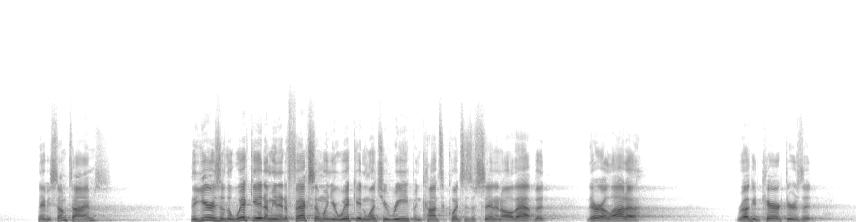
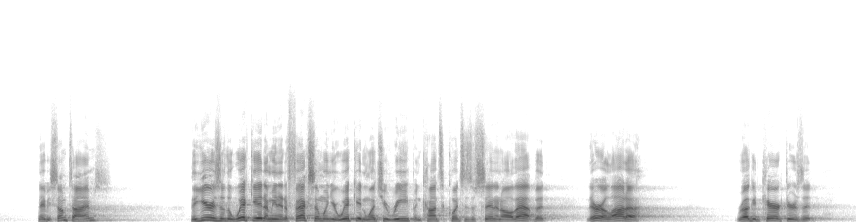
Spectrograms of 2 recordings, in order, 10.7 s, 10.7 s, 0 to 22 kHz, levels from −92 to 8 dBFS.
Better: neither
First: none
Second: none

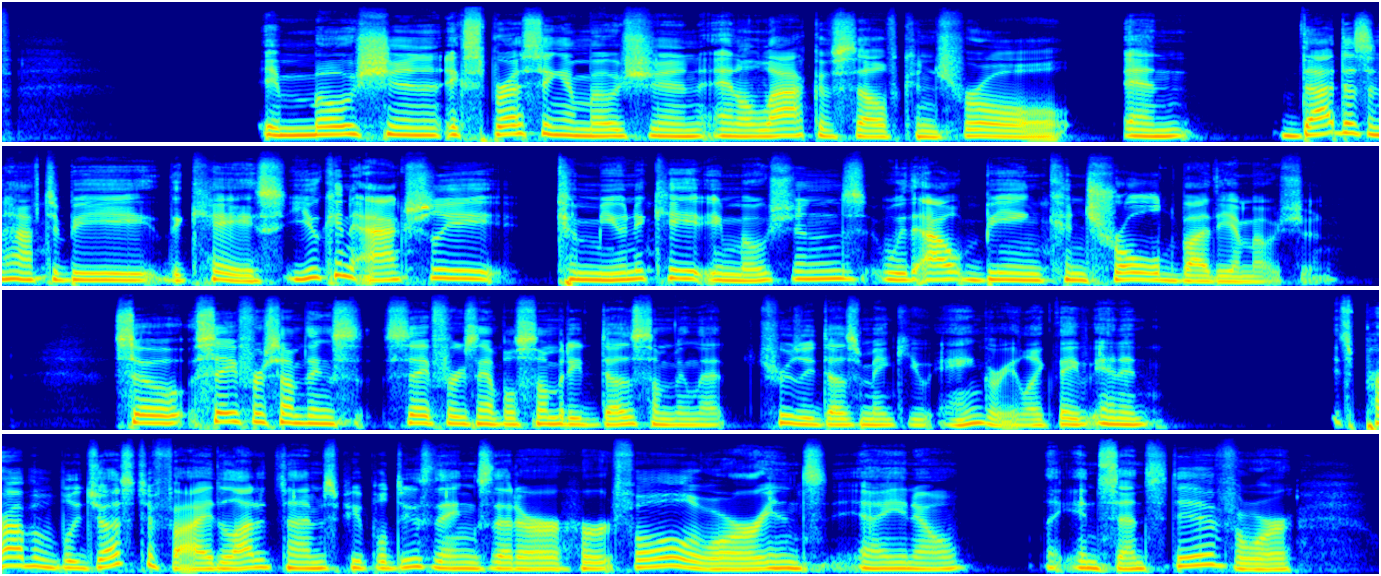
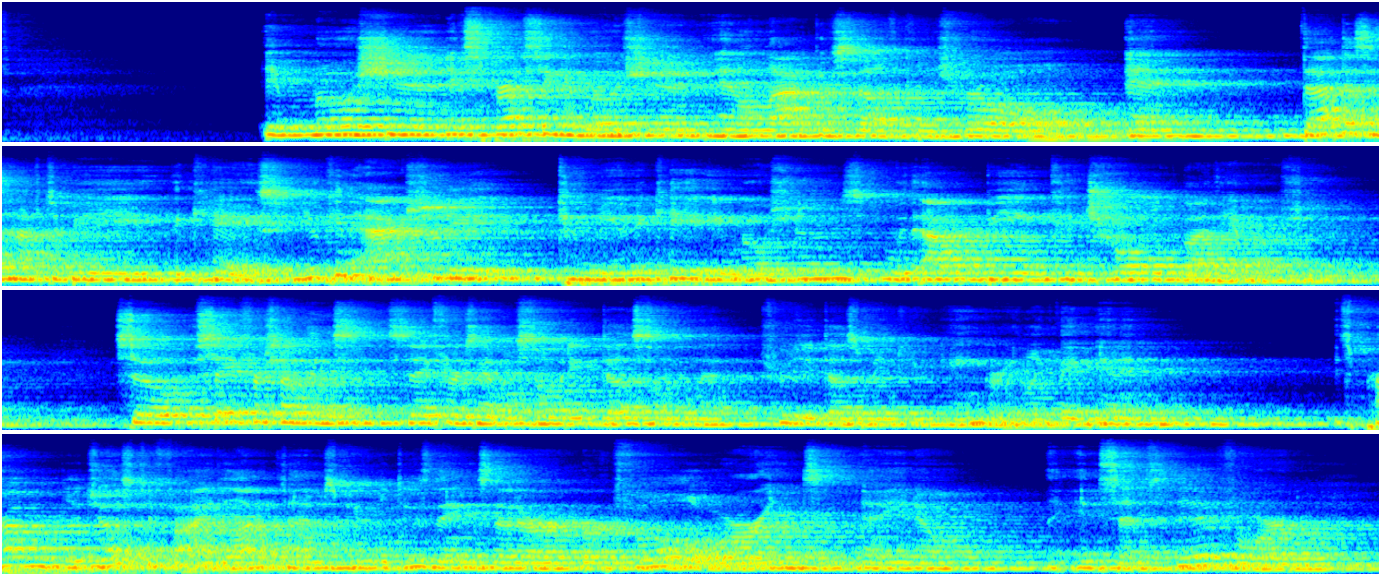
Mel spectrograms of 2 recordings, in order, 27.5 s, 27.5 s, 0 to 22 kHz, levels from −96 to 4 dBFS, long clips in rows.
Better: first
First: none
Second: off-mic speech; far // room echo; noticeable; dies away in 2.3 s

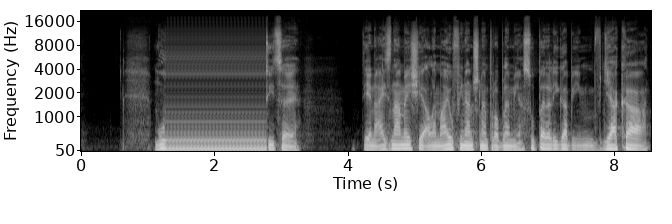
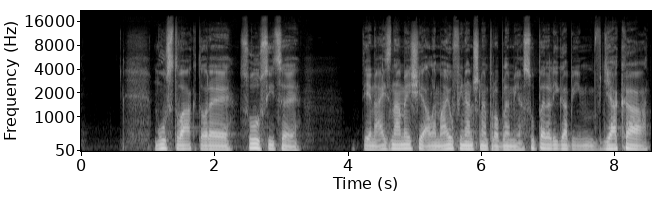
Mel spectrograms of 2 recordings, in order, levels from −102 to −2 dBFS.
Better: second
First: audio freezing; at 1.5 s for 1.5 s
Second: none

